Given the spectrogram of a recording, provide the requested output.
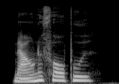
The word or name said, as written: navneforbud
